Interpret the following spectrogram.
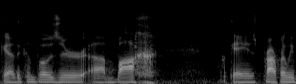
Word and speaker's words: Bach: you'll hear it in German like the composer Bach okay is properly pronounced that way some Hebrew words Konica also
